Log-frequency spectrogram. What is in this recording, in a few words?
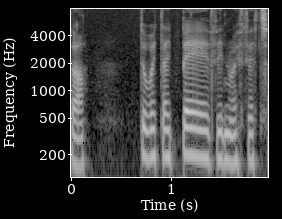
"bedd", Welsh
